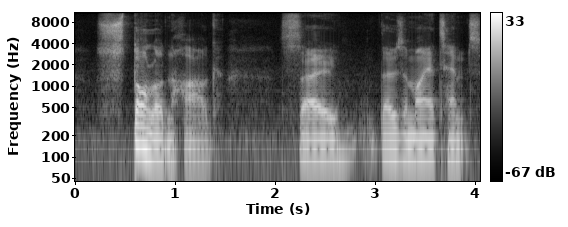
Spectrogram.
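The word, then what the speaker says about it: Stålenhag: you're supposed to pronounce Stallenhag. And various people seem to disagree. Some say it's more like Stollenhag, and some seem to think it's like the German fruity bread Stollenhag.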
